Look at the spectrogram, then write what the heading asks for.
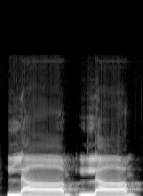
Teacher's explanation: ہاں آپ پڑھیں لام, اس کے مسوڑوں میں جا کے لگ رہا ہے, آپ دیکھ رہے ہوں گے. لام لام, زبان کا کنارہ ہمارے دواحق سے لے کر ثنایا تک کے جو دانت ہیں ان کے مسوڑوں کے ساتھ جا کر لگ رہا ہے تو یہ لام نکل آتا ہے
